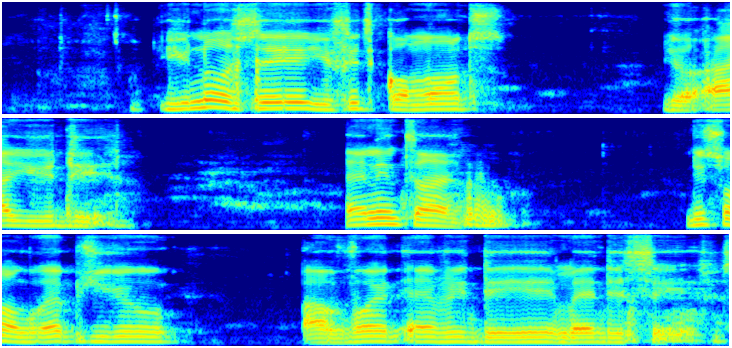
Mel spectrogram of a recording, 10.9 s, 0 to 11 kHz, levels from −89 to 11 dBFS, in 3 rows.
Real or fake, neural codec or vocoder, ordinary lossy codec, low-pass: fake; vocoder, 22.05 kHz, 80 mel bands, HiFi-GAN; none; none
